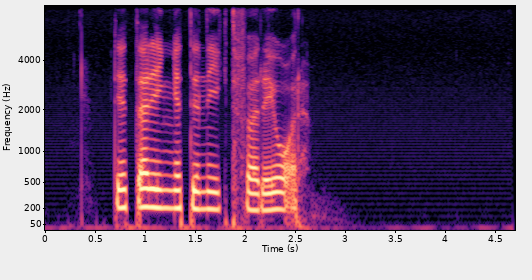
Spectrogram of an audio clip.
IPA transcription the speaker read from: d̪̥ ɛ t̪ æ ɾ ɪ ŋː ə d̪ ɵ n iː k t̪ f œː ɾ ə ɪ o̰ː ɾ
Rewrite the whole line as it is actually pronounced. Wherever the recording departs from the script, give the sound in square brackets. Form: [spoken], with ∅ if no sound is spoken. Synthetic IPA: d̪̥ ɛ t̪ æ ɾ ɪ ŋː ə [t̪] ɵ n iː k t̪ f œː ɾ ə ɪ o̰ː ɾ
